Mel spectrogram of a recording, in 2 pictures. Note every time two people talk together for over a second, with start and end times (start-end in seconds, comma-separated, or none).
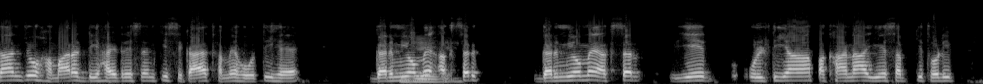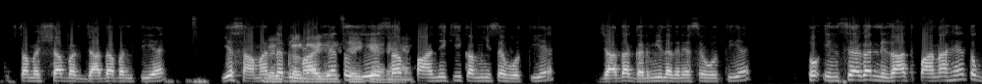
12.5-14.1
